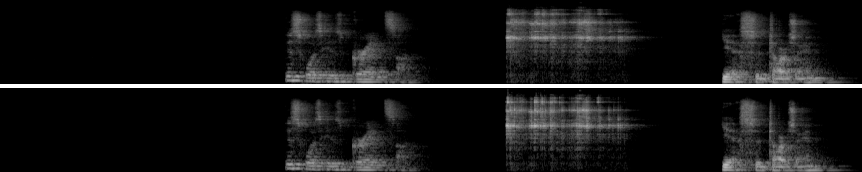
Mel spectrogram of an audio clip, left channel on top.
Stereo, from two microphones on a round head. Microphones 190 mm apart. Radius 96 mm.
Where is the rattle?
65° right (ahead or behind), 1.4 m.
